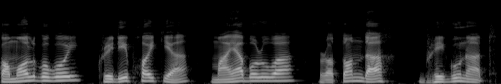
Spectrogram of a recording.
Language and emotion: Assamese, neutral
